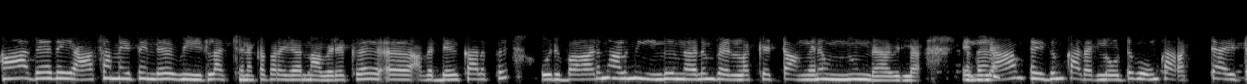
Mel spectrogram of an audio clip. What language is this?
Malayalam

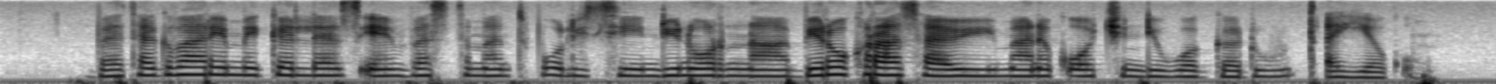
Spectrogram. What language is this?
Amharic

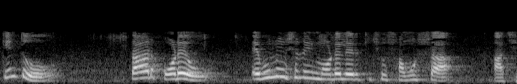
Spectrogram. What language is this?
Bangla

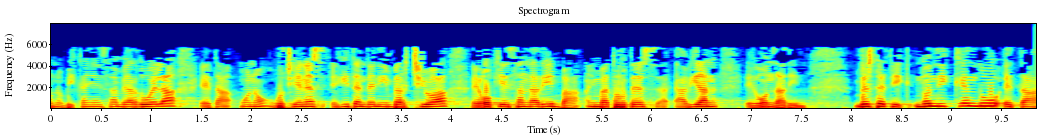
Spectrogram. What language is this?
Basque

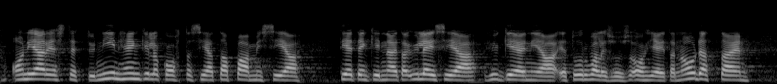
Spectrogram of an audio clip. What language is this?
Finnish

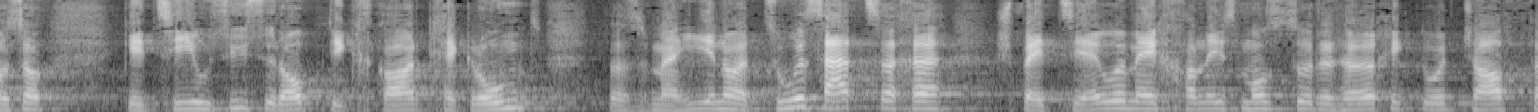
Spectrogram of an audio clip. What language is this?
Swiss German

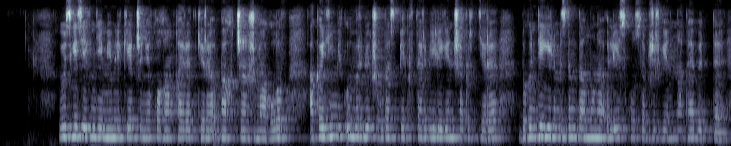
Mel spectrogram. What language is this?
Kazakh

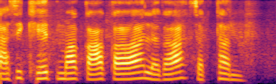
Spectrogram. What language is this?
Chhattisgarhi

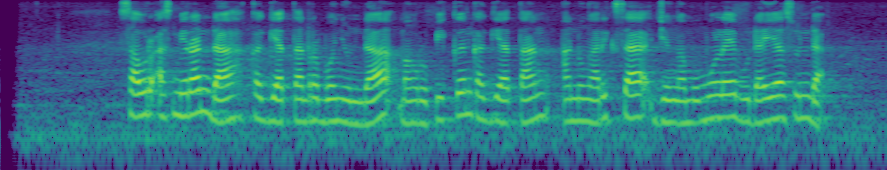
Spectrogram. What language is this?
Sundanese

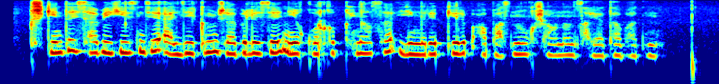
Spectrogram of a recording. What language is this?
Kazakh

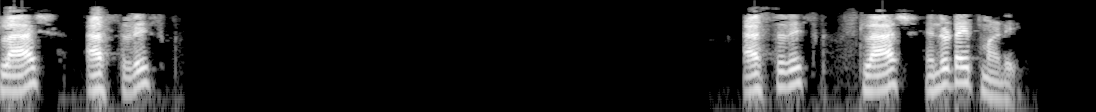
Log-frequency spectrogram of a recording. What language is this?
Kannada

